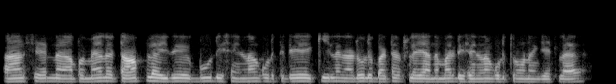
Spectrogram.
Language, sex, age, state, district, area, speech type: Tamil, male, 18-30, Tamil Nadu, Thanjavur, urban, conversation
